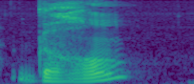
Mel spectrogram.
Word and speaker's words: grand: This final D is not pronounced. Okay, so grand, and then the feminine form, grande. Okay, so you put this E, and then you get the sound D, D, grande.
